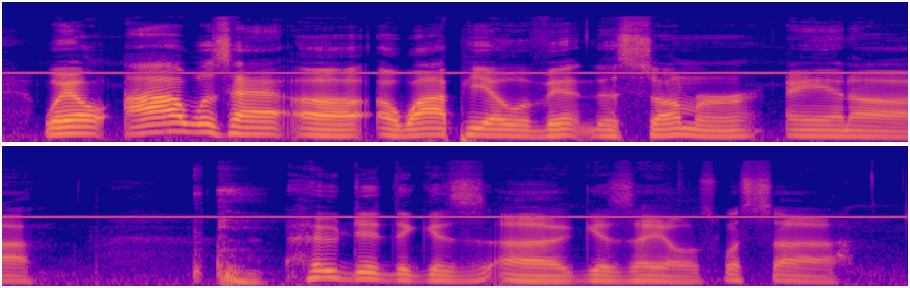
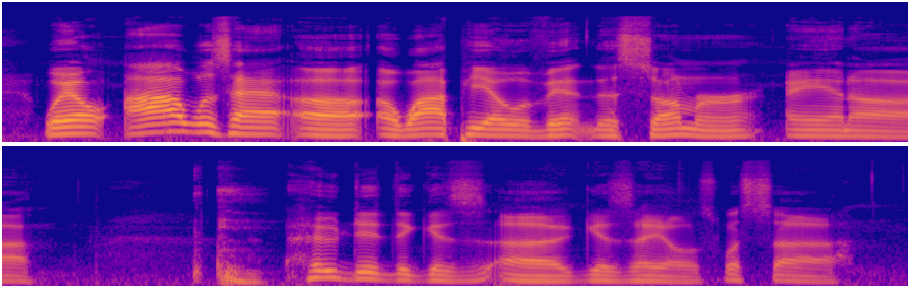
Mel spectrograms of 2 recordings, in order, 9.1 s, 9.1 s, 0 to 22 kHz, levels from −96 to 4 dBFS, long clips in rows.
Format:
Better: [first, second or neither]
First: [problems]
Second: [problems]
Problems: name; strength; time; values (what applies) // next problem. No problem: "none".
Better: second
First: high-pitched whine; noticeable; throughout; 3 kHz, 15 dB below the speech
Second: none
